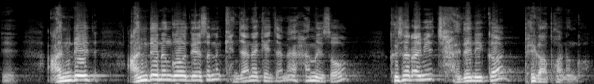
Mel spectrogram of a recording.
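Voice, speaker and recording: A man's voice: high-pitched, normal speed. A middle-aged male senior pastor preaching a Sunday sermon in a church, telling stories and acting out quoted speech. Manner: lively storytelling preacher, acts out quoted speech. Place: church sanctuary.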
